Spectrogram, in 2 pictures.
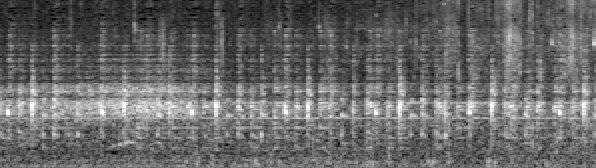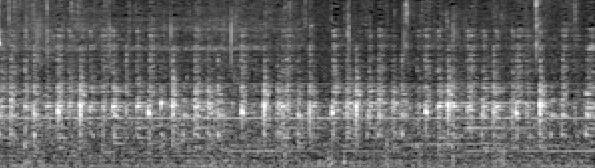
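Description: A horse's hooves thud rhythmically on soft sand as it canters.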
